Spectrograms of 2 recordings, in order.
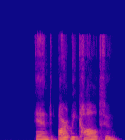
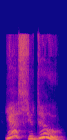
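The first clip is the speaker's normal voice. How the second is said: slow reassuring yes; 8 semitones higher, 4 dB louder, much slower than usual. Real, not acted. Reassuring mom.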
